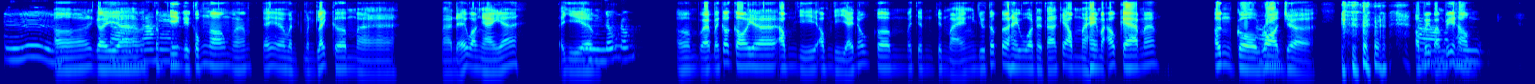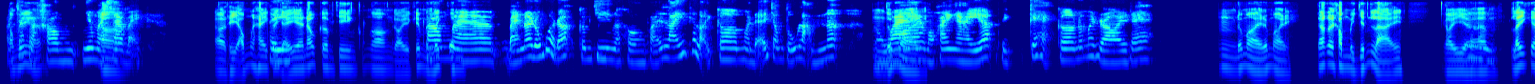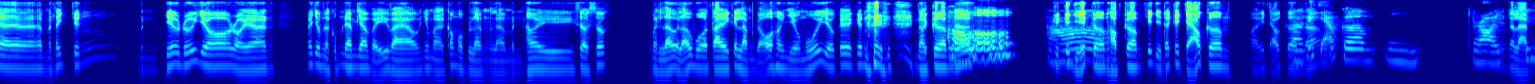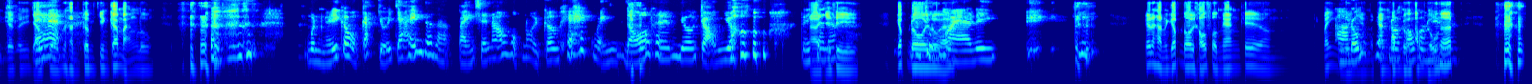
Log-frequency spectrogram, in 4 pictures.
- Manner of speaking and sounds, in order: tapping; other background noise; laugh; chuckle; laughing while speaking: "Ồ!"; chuckle; laugh; chuckle; laughing while speaking: "khác"; laughing while speaking: "vô"; chuckle; chuckle
- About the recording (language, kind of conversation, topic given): Vietnamese, unstructured, Bạn đã từng mắc lỗi khi nấu ăn và học được điều gì từ những lần đó?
